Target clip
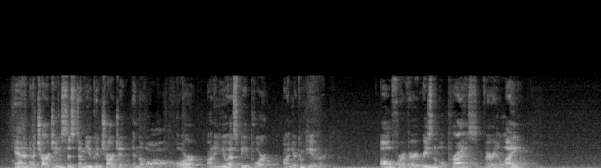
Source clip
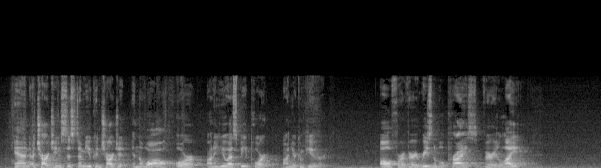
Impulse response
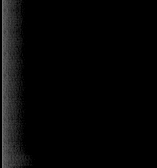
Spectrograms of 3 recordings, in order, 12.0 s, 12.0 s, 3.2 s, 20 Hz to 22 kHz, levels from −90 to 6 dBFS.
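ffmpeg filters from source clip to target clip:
-filter_complex "[0:a]asplit=2[a][b];[b]bass=f=250:g=10,treble=f=4k:g=0[c];[1:a]atrim=start_sample=2205,afade=t=out:st=0.16:d=0.01,atrim=end_sample=7497[d];[c][d]afir=irnorm=-1:irlink=0,volume=-3.5dB[e];[a][e]amix=inputs=2:normalize=0,asettb=1/sr,asplit=3[f][g][h];[f]atrim=end=2.874[i];[g]atrim=start=2.87:end=3.64,asetpts=PTS-STARTPTS,afade=t=in:d=0.004:c=qsin,afade=t=out:st=0.766:d=0.004:c=qsin,acrossover=split=350|2500[j][k][l];[j]acompressor=threshold=-32dB:ratio=4[m];[k]acompressor=threshold=-21dB:ratio=4[n];[l]acompressor=threshold=-47dB:ratio=4[o];[m][n][o]amix=inputs=3:normalize=0[p];[h]atrim=start=3.636[q];[i][p]acrossfade=d=0.004:c1=hsin:c2=qsin[r];[r][q]acrossfade=d=0.004:c1=qsin:c2=hsin,flanger=delay=17.5:depth=2.1:speed=0.42,volume=-1.5dB"

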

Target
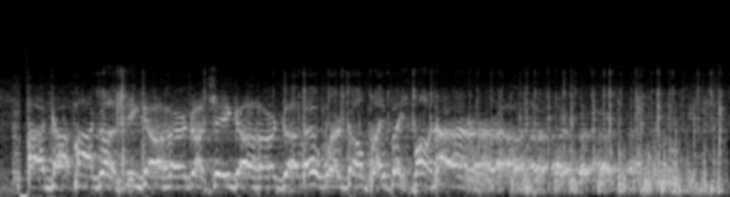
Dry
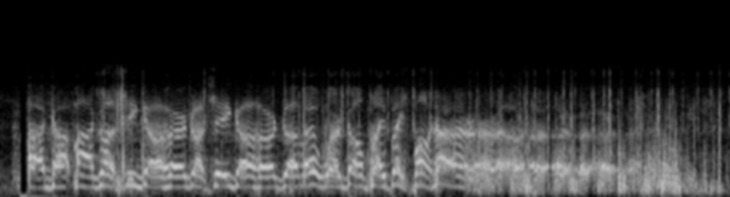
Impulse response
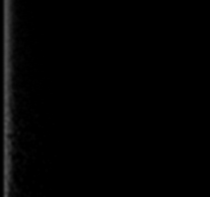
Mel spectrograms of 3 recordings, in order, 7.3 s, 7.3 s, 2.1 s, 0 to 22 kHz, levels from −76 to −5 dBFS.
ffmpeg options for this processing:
-filter_complex "[0:a]acompressor=threshold=-32dB:ratio=2.5,aecho=1:1:109|218|327|436|545|654:0.158|0.0951|0.0571|0.0342|0.0205|0.0123,asplit=2[a][b];[1:a]atrim=start_sample=2205[c];[b][c]afir=irnorm=-1:irlink=0,volume=-8dB[d];[a][d]amix=inputs=2:normalize=0,volume=8dB"

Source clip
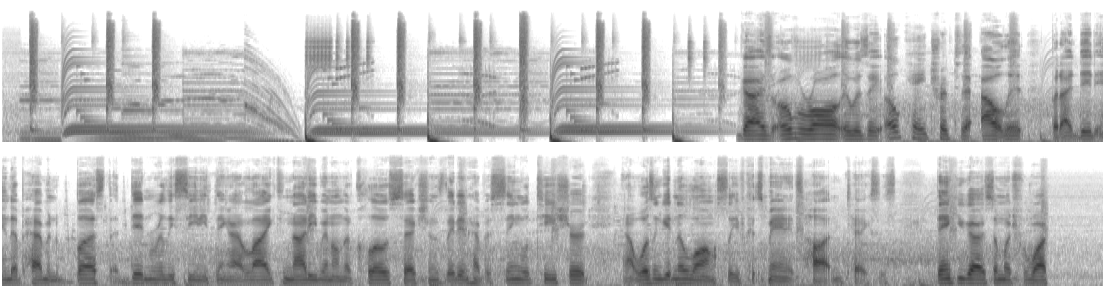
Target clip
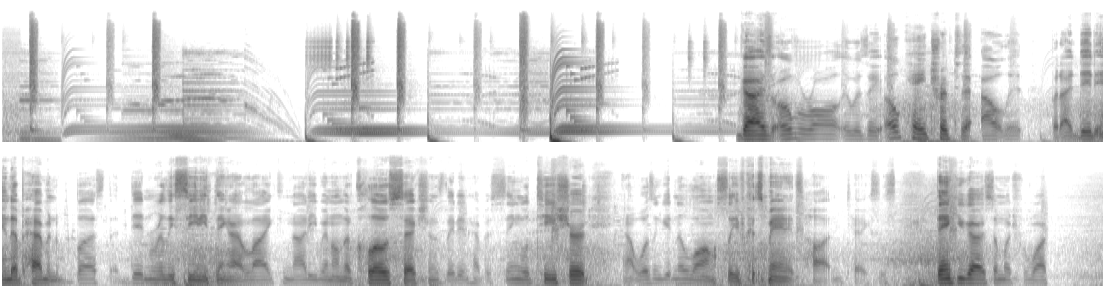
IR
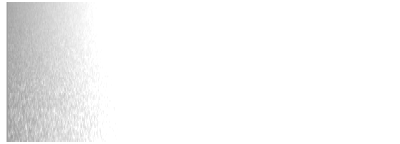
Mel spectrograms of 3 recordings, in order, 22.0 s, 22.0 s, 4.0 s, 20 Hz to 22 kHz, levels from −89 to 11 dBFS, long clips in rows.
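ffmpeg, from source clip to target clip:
-af "aeval=exprs='val(0)*pow(10,-23*(0.5-0.5*cos(2*PI*0.54*n/s))/20)':c=same"

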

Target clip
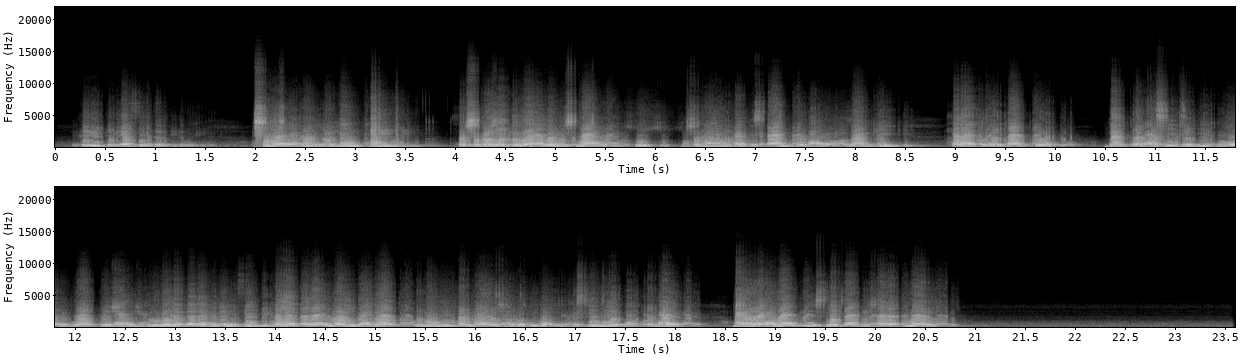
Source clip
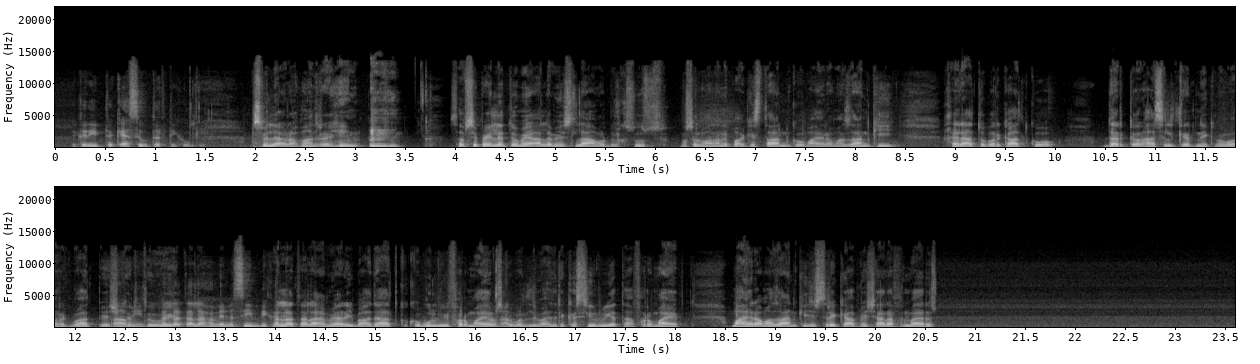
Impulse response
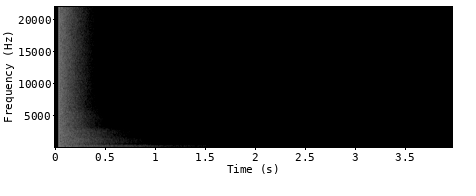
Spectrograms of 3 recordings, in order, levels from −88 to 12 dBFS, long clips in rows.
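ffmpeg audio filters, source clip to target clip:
-filter_complex "[0:a]acrusher=bits=5:mode=log:mix=0:aa=0.000001,equalizer=f=1.4k:w=1.5:g=-13.5,bandreject=f=50:t=h:w=6,bandreject=f=100:t=h:w=6,bandreject=f=150:t=h:w=6,bandreject=f=200:t=h:w=6,bandreject=f=250:t=h:w=6,bandreject=f=300:t=h:w=6,bandreject=f=350:t=h:w=6,bandreject=f=400:t=h:w=6,bandreject=f=450:t=h:w=6,bandreject=f=500:t=h:w=6,aeval=exprs='0.0944*(abs(mod(val(0)/0.0944+3,4)-2)-1)':c=same,adynamicsmooth=sensitivity=4:basefreq=820,highpass=160,lowpass=6.3k,aecho=1:1:29.15|67.06|244.9:1|0.501|0.355,asplit=2[a][b];[1:a]atrim=start_sample=2205[c];[b][c]afir=irnorm=-1:irlink=0,volume=-24dB[d];[a][d]amix=inputs=2:normalize=0,volume=7dB"

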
